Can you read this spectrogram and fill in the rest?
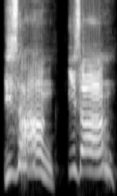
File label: medic medic, cantonese male; XBOX; enemy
